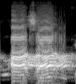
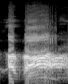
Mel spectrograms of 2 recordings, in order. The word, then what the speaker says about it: اذان: بعض لوگ آذان کہتے ہیں، یاد رہے پہلے اذان کہتے ہیں کس طرح ہے اس کا تلفظ سے بچ لیں. آذان اذن کی جمع ہے، اذن کہتے ہیں کان کو، یہ آذان نہیں ہے، یہ لفظ اذان ہے، ٹھیک ہے.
